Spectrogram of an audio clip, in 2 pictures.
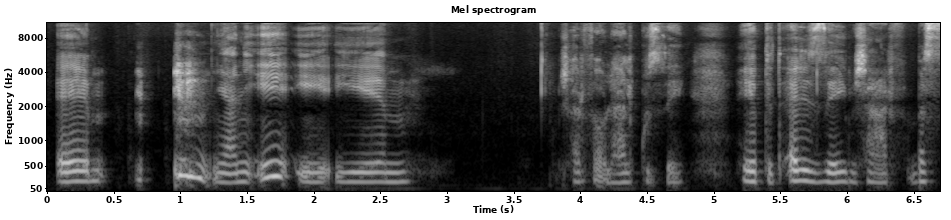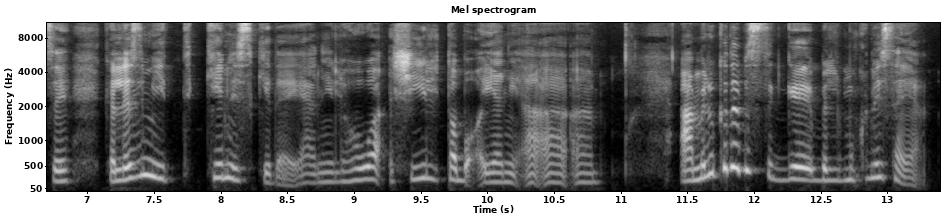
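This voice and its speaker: A woman's voice: medium pitch, expressive, quick pace, mellow. A middle-aged woman with an Egyptian Arabic accent, congested and nasal, chatting casually and ramblingly to her followers in a vlog voice-over. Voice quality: congested, nasal from a blocked nose. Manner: rambling, familiar address to followers. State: stuffed-up nose and throat. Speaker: vlogger.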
